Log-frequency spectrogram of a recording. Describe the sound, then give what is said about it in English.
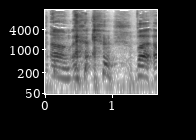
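A person clears their throat and coughs with a chip stuck in the throat, making a few rough, raspy voiced bursts in quick succession. “Excuse me. I have a chip stuck in my throat right now.”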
